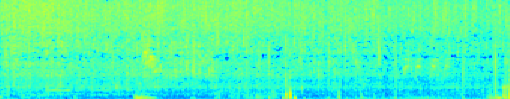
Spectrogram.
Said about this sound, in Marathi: मोहरी टाकून घेते जिरे पण टाकले कांदा पण टाकून घेते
